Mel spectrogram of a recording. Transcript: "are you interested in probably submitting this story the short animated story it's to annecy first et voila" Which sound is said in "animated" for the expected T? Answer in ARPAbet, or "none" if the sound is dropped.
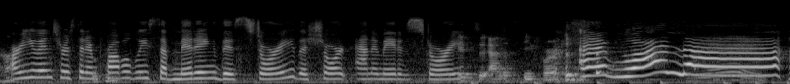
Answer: T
